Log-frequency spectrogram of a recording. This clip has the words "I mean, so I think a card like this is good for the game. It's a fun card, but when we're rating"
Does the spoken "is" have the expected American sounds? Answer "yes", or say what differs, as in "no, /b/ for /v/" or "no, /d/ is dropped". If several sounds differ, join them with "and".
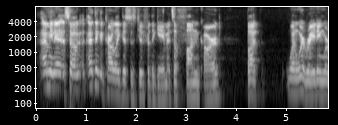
yes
